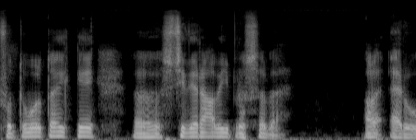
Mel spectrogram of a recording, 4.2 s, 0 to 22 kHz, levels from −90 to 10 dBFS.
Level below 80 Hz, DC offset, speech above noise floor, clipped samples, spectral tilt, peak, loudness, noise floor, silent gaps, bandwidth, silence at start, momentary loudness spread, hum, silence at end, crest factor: -48 dBFS; under 0.1%; 33 dB; under 0.1%; -6 dB/octave; -14 dBFS; -27 LUFS; -59 dBFS; none; 15 kHz; 0 s; 8 LU; none; 0 s; 14 dB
